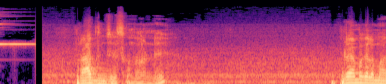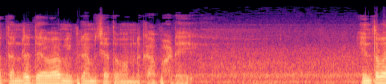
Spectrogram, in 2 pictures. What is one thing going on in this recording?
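A man speaks slowly and earnestly into a microphone.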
